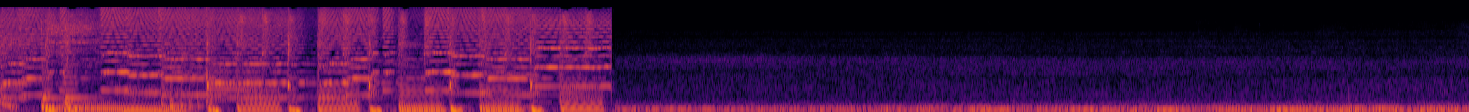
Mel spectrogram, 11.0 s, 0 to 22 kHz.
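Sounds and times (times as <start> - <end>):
low wavering outdoor rumble: 4.6 - 11.0.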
